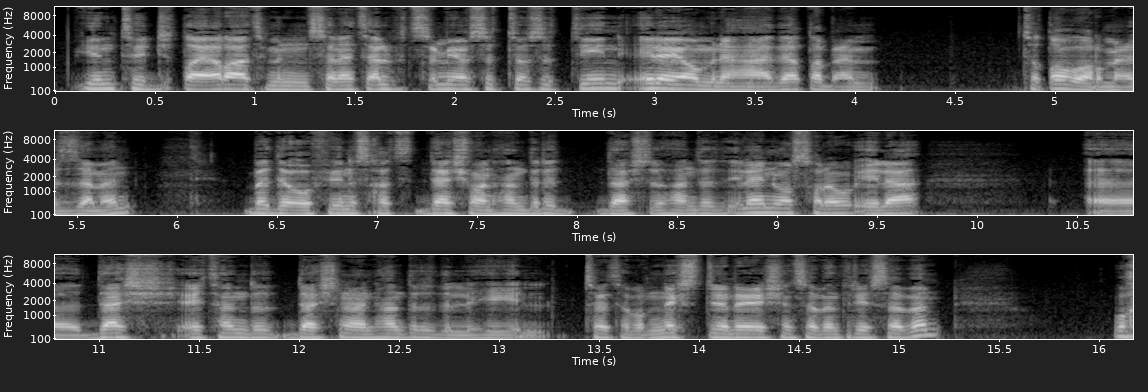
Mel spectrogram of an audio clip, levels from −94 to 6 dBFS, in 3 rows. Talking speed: 120 wpm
